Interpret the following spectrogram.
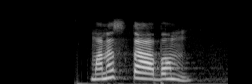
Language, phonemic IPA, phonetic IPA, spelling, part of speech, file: Tamil, /mɐnɐst̪ɑːbɐm/, [mɐnɐst̪äːbɐm], மனஸ்தாபம், noun, Ta-மனஸ்தாபம்.ogg
- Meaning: 1. grief 2. displeasure, aversion 3. being ill-disposed, being on unfriendly terms 4. repentance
